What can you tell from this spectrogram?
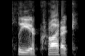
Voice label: "pleochroic", American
